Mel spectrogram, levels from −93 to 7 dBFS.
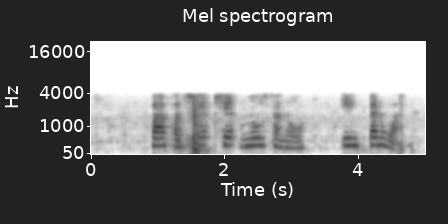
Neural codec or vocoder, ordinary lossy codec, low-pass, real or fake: vocoder, 22.05 kHz, 80 mel bands, WaveNeXt; AAC, 16 kbps; 7.2 kHz; fake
